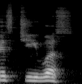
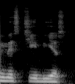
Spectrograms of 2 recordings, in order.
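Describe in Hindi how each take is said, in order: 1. इस शब्द में तीन अक्षर हैं, और यह '-vus' पर खत्म होता है। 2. इस शब्द में चार अक्षर हैं, और यह '-vee-us' पर खत्म होता है। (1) "जिसे बोलते हैं मिस्चीवस" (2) "यहाँ पर हम पढ़ रहे हैं मिस्चीवियस, तो हमसे गलती हो जाती है"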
